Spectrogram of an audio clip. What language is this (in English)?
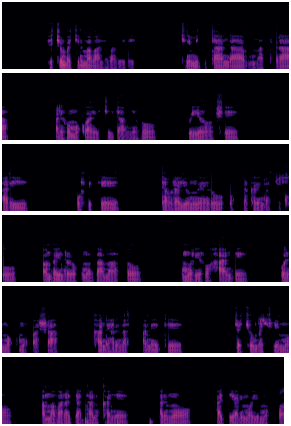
Kinyarwanda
